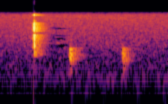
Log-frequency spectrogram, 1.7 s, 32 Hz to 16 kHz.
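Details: Lancia Delta Integrale Evo2, engine off, ECU read with lanciatrek via Fiat 3-pin to OBD lead, HT ignition test: three sharp separate clicks about half a second apart; coils firing correctly.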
